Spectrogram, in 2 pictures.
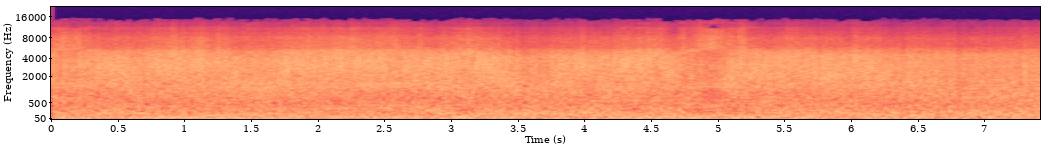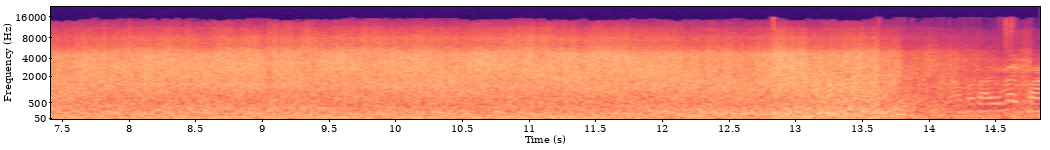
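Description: Wind roars loudly against a microphone on a fast-moving motorcycle.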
